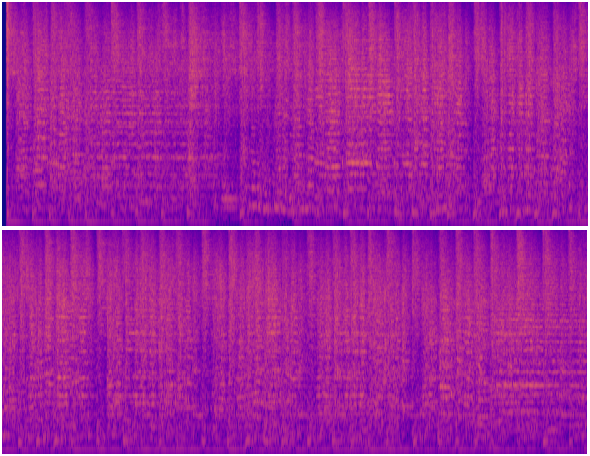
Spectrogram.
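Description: Live street band of clarinets, brass and drum playing lively dance music without a break, with a steady deep bass line under the melody.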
